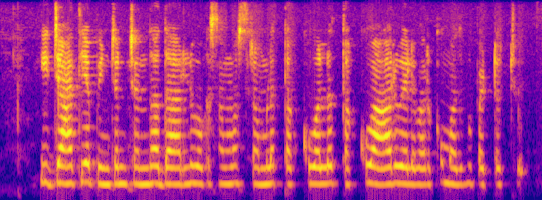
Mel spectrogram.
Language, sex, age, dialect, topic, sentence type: Telugu, female, 60-100, Southern, banking, statement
